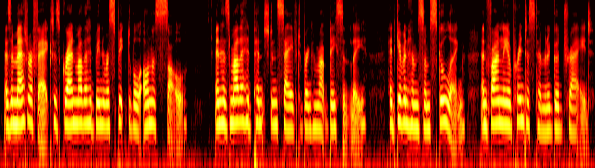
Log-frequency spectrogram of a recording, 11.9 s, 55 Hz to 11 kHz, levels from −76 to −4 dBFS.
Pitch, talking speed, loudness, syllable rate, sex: 210 Hz, 190 wpm, -21 LUFS, 5.6 syllables/s, female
